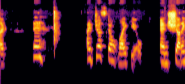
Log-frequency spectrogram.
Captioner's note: claps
